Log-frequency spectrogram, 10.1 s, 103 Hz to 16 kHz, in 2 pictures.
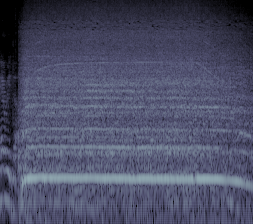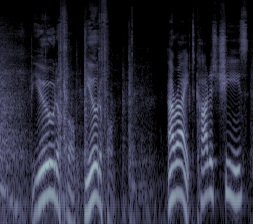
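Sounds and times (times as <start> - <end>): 
speech: 0.0 - 1.0, 5.8 - 7.4, 8.4 - 10.1
blender motor running: 0.3 - 5.7.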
